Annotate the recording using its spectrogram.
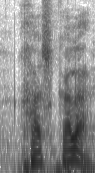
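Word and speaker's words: השכלה: Y suena tal que así. Hashkalah, que significa iluminismo, más o menos.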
